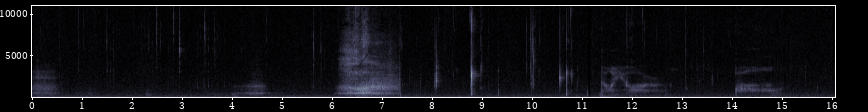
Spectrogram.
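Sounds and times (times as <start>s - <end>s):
soft breath: 0.0s - 0.6s, 4.0s - 5.0s, 6.1s - 7.4s
mouth clicks: 10.0s - 10.9s.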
